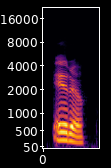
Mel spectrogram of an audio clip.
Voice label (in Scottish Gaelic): "earb", gaelic; Faclan Nàdair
